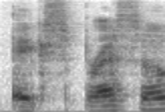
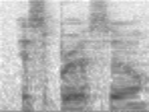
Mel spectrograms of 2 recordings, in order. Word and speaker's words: espresso: Okay, espresso or espresso? Espresso. Yeah, espresso. Yeah, I don't pronounce the X.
